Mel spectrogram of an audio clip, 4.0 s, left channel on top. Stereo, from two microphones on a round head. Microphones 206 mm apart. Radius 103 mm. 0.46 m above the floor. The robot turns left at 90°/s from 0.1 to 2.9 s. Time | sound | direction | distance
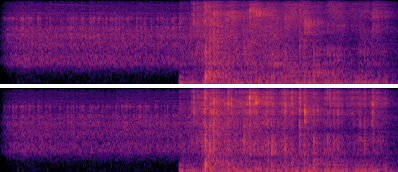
1.8 | crumpling | 5° right | 1.8 m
